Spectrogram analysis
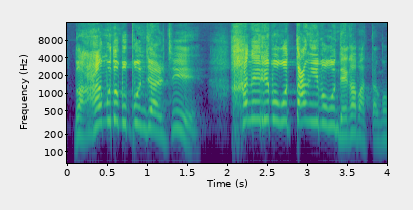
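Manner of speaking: high, loud accusing rebuke; God's rebuke. Acted. God rebuking Cain, high and loud. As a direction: call it down like an angry God. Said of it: "말하는 거예요".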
